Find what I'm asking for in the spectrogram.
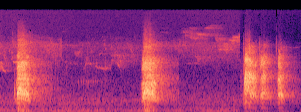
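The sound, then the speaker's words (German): A roe buck barks very close to a tent with harsh, hoarse, loud barks. A single bark is followed after a pause by a second, and then a quick run of three. “Das ist ein Rehbock,”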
